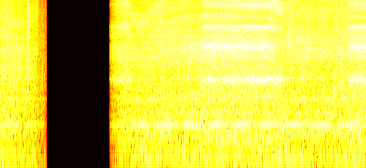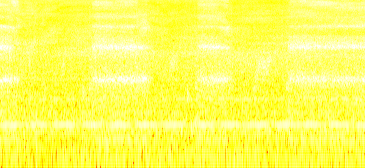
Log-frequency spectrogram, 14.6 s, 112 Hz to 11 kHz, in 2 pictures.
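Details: Steady rushing air from a cold-air cooling blower with a constant tone and bursts of beeping as the laser fires during long-pulse 1064 nm Nd:YAG laser hair removal on dark skin, Fitzpatrick types IV–VI.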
